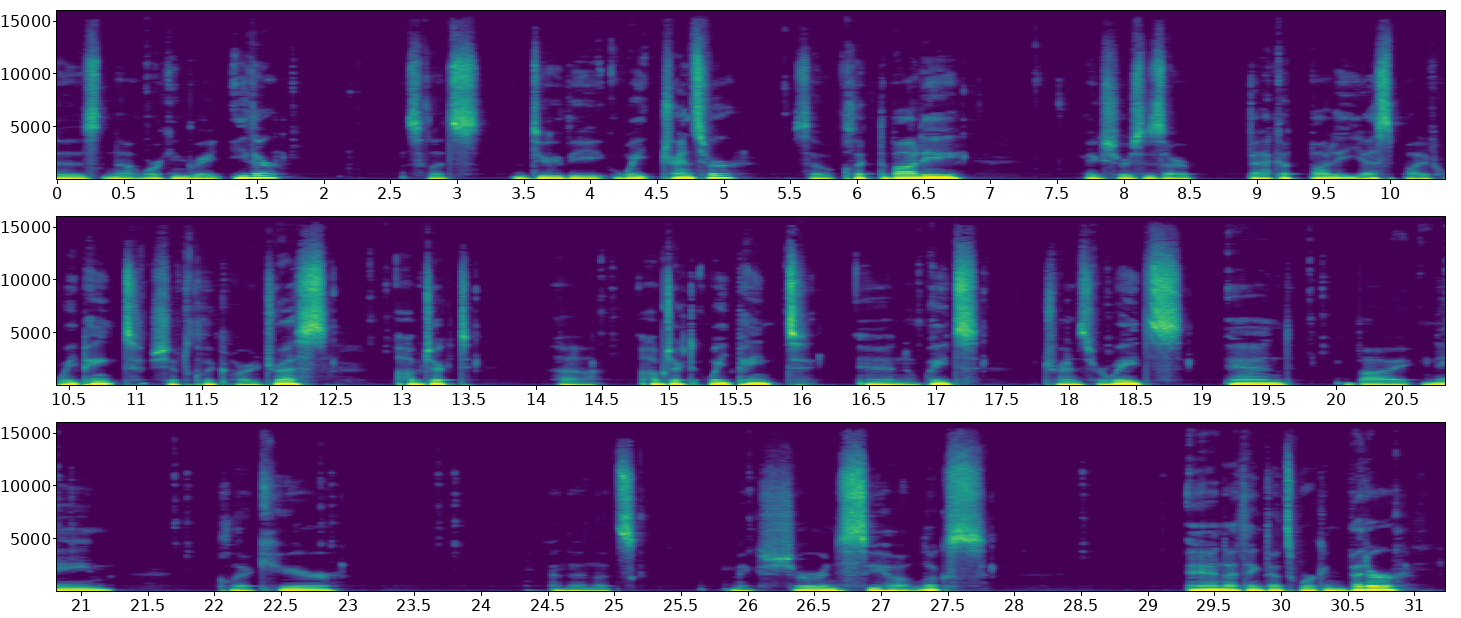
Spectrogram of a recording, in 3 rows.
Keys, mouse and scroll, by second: 0.8 click, 1.7-3.0 middle drag, 3.0 click, 7.3 KP_Decimal, 10.9 shift+click, 12.7-24.9 drag, 24.9 Insert, 26.2-29.1 drag, 29.1-31.2 middle drag.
